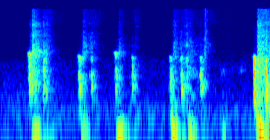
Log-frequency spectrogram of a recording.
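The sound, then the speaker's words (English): Keys clatter on a computer keyboard as a phone number is typed in, in short clusters of crisp, clicky strokes separated by brief pauses. No voices are heard. “I'm gonna type in the voicemail number.”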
